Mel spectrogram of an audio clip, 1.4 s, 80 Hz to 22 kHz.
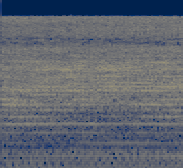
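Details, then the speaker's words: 2008 Honda Accord (8th gen), 2.4 L four-cylinder, idling: loud steady high-pitched whine under the hood, louder near the power steering pump, which vibrates with it; the pump was low on fluid. "So, so I was kind of thinking, hey, power steering pump. That was just kind of, you know, cuz that's what they sound like."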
